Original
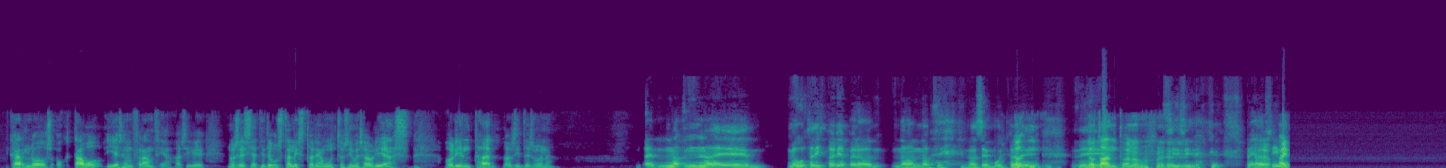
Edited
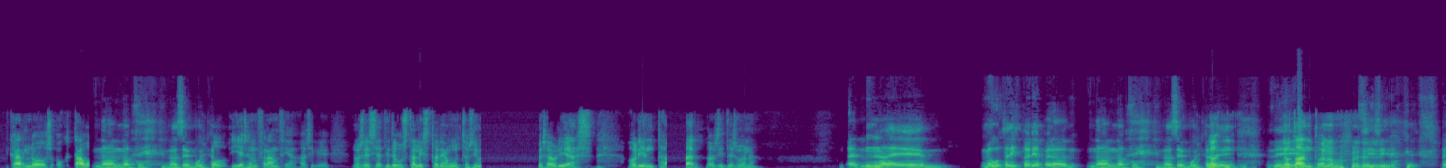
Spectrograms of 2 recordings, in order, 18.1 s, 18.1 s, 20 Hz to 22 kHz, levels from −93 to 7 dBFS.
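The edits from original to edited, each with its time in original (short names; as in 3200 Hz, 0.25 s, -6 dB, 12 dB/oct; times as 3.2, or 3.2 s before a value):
2.35–3.24 fade in linear, from -14 dB
4.45 insert room tone 0.73 s
6.04 insert room tone 0.25 s
8.29–8.64 cut
9.38–9.88 stretch 1.5×
11.1–12.66 copy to 1.11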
